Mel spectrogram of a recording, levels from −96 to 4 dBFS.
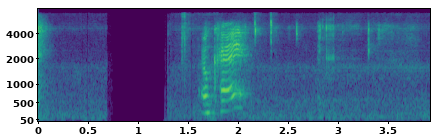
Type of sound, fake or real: real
